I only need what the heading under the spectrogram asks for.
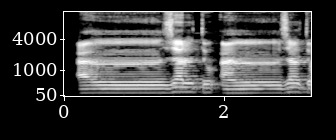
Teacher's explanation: nun sukun bertemu dengan zai maka kita bacanya dengan samar ya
